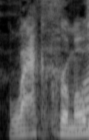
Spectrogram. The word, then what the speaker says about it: Lacrimosa: confident it's called Lacrimosa. Lock, not lack. Lacrimosa. Lacrimosa. Well, it's an A, not an Lack.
